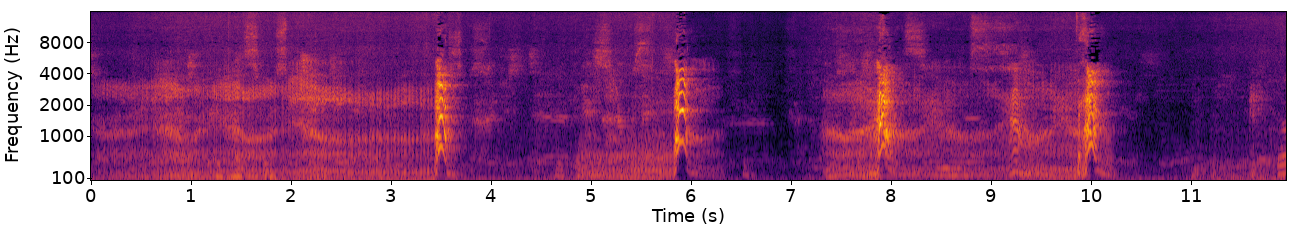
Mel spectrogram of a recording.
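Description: An Italian Greyhound growls in wavering, rumbling tones, broken by a few sharp barks, asking for food.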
